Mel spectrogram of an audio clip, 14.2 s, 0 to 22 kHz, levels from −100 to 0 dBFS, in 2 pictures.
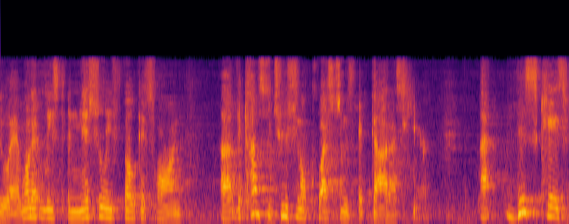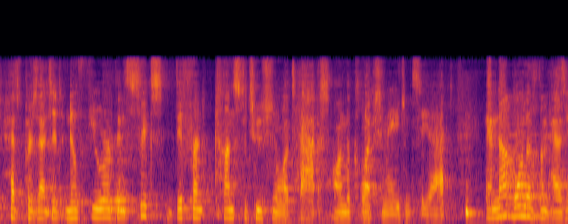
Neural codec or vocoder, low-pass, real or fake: codec, 44.1 kHz, 2.6 kbps, SNAC; 7.2 kHz; fake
